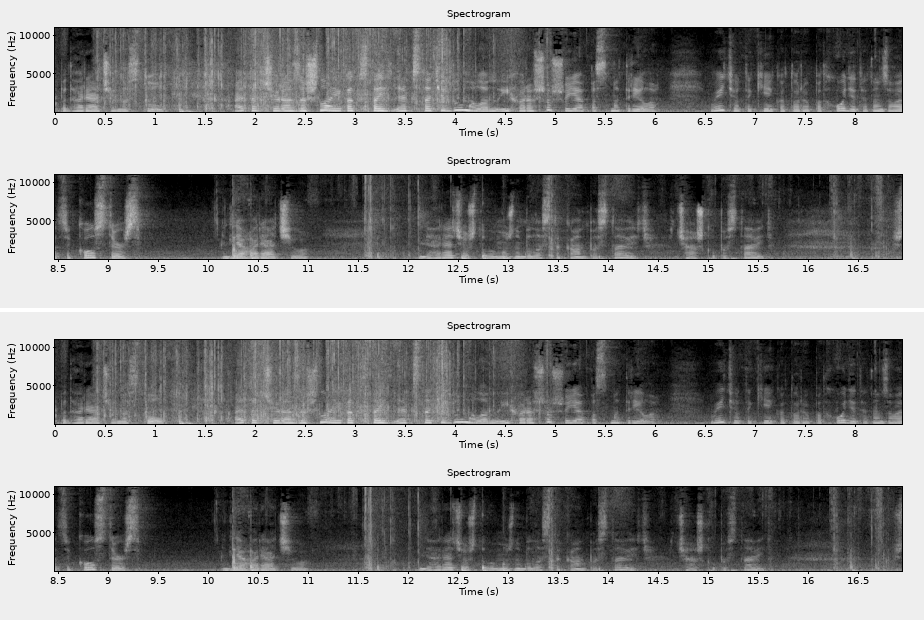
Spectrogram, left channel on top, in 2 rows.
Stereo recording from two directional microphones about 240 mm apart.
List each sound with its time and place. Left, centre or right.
0.0 s speech: centre
0.8 s speech: centre
1.6 s speech: centre
12.2 s speech: centre
16.3 s vehicle: centre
